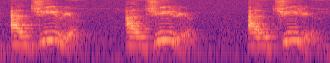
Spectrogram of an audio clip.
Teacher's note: There are three syllables, Algeria, and the stress is on the second syllable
